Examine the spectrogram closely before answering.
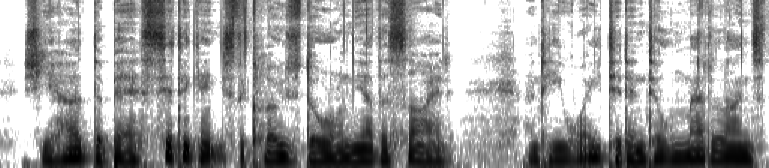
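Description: The speaker uses a natural reading voice. The delivery is plain reading.

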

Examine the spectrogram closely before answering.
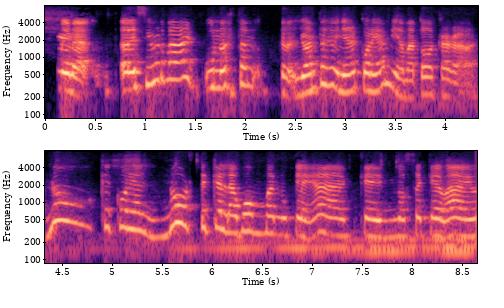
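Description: High-pitched woman with very wide pitch swings at a moderate pace, over noticeable background noise. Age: 20s. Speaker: Venezuelan living in Korea, interviewee. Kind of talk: casual chat.

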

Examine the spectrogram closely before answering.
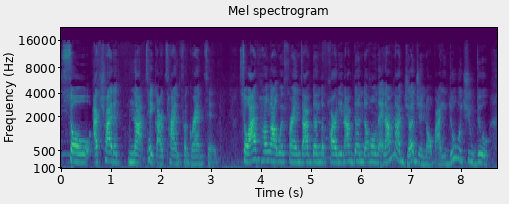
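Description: A woman speaks in a normal speaking voice at a fairly high pitch. Her pace is moderate, with ordinary pitch variation. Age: 30s. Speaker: mother of a child with sickle cell. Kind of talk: casual interview.

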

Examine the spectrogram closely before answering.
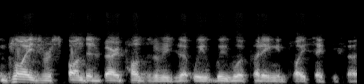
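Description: Low-pitched and with a slightly husky edge, a man talks at a fast pace. His pitch varies in an ordinary way.

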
